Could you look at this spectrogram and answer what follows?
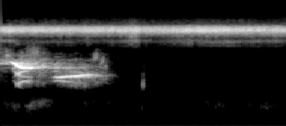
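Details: Japanese grosbeak giving one brief whistled phrase of sliding, falling notes that fade within a second, over a steady high-pitched insect-like drone.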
